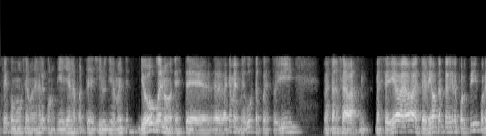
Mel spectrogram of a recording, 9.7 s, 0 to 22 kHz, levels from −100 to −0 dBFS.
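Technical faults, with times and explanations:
3.66 s, packet loss with pitch repetition: a tiny 10 ms dropout, which fits a single lost packet, gets bridged by replaying the last pitch period, so you catch a brief, slightly held buzz in the voice, sitting inside the band-limited G.711 telephone sound.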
